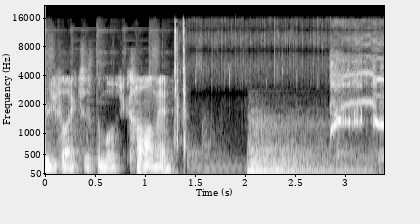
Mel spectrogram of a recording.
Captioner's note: grill sizzling; Petunia screaming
